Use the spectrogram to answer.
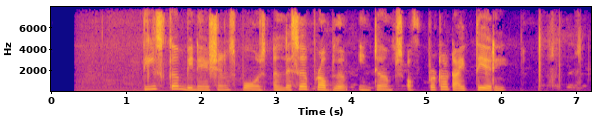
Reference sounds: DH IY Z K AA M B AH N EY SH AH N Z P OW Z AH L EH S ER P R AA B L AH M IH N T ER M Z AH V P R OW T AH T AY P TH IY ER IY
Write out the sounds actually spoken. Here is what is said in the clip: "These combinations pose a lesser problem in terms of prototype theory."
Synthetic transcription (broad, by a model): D IY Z K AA M B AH N EY SH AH N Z P OW Z AH L EH S ER P R AA B L AH M IH N T ER M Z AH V P R OW T AH T AY P T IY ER IY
